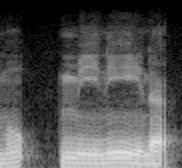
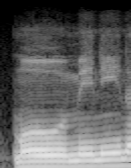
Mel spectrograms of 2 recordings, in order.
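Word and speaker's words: المؤمنين: തറൽ മുഅ്മിനീന. ഹംസ ഷദീദായ അക്ഷരമാണ്, ഷിദ്ദത്തിൻ്റെ. അതുകൊണ്ട് അൽ മുഅ്മിനീന മൂമിനീന എന്നായി പോകരുത്, അത് പ്രത്യേകം ശ്രദ്ധിക്കണം.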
